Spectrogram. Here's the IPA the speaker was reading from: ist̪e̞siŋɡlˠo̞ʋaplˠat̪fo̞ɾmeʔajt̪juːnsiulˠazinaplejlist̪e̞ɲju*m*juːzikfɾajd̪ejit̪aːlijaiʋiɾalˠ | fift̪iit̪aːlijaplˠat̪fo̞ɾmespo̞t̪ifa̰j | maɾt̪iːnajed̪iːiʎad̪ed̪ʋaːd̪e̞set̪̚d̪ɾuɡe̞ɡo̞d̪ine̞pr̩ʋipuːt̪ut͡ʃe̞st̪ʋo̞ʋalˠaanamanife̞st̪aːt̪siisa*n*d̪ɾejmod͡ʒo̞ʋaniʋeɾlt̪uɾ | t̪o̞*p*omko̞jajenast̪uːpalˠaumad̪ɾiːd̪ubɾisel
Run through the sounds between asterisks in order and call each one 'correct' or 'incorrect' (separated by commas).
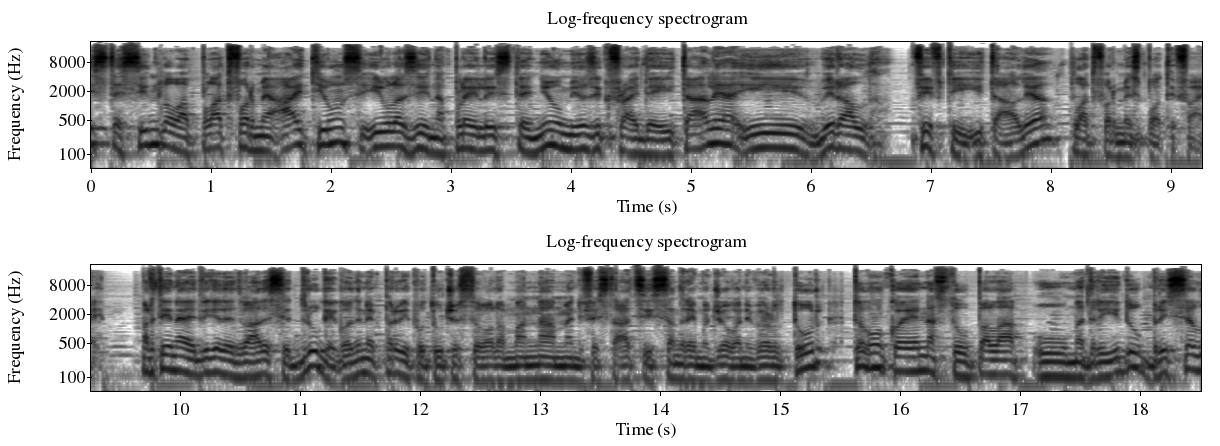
correct, correct, incorrect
